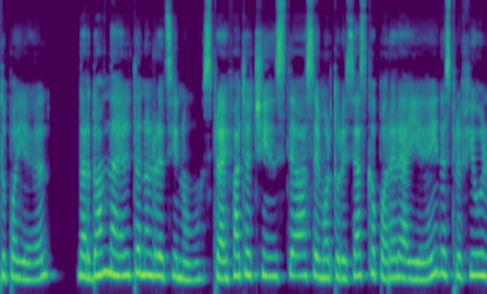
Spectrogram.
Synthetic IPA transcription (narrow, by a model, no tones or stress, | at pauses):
d̪upəje̞l | d̪ard̪oamnaelt̪onɨlre̞t̪sinospɾeajfat͡ʃe̞t͡ʃinst̪easəjmərt̪uɾiseaskəpəɾe̞ɾeaje̞jd̪e̞spɾe̞fiul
